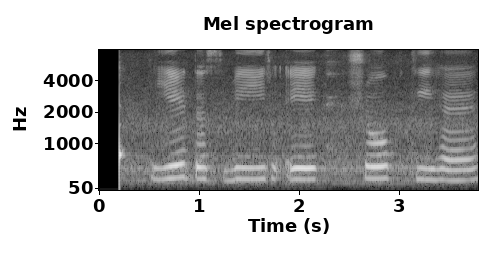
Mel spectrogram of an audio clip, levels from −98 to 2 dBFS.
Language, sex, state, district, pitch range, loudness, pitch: Hindi, female, Haryana, Rohtak, 235-260 Hz, -20 LUFS, 245 Hz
